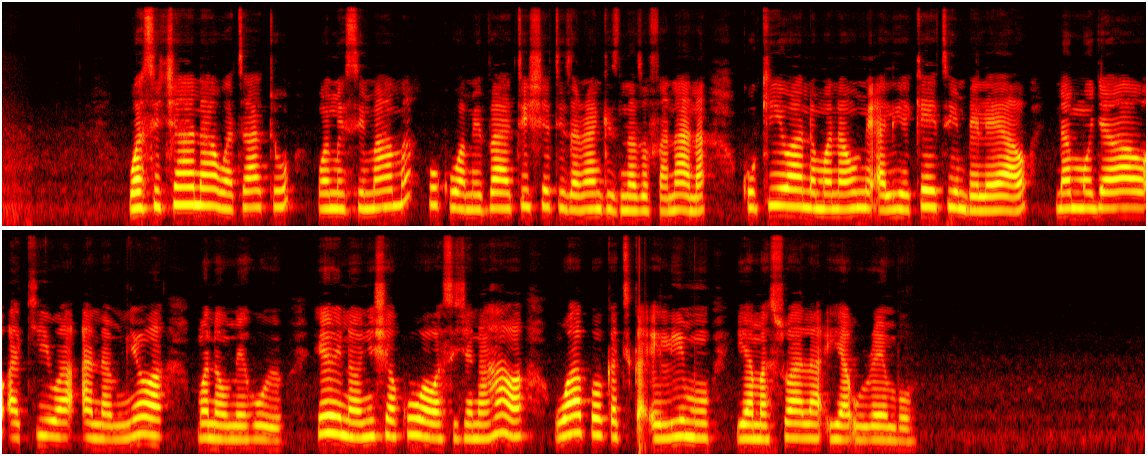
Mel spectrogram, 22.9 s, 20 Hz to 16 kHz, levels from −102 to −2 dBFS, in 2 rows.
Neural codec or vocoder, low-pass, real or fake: none; 14.4 kHz; real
